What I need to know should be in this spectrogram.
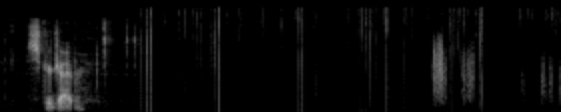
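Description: A small plastic pry tool clicks and scrapes against a phone's casing.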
